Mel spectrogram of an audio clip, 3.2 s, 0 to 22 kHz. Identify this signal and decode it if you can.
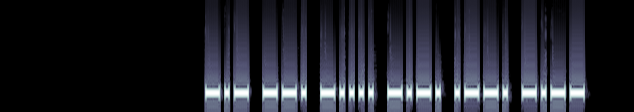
Morse code, heard as a keyed tone, about 52 wpm, 700 Hz. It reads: KG6CPY
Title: USA Call Signs - 6 Characters - 3x Character Spacing - 50wpm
